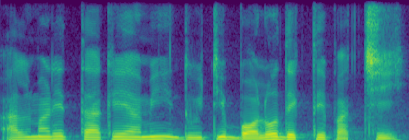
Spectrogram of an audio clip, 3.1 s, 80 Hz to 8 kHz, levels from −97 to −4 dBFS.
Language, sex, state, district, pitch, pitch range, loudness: Bengali, male, West Bengal, Alipurduar, 135 Hz, 120-145 Hz, -17 LUFS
